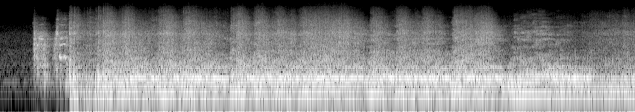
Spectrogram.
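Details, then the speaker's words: Harley-Davidson Ironhead V-twin: catches quickly and settles into a strong, even, lumpy beat with no knocks or ticks; runs well and leaks nothing; normal running. "Oh yes, sounds good, rides good, runs good. What more can you ask for out of an Ironhead?"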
